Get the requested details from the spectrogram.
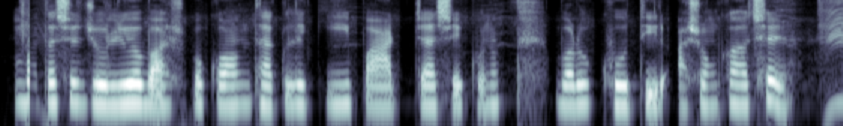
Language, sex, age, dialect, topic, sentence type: Bengali, female, <18, Jharkhandi, agriculture, question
